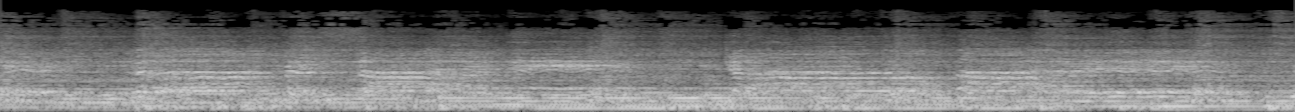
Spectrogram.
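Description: Live contemporary worship band playing and singing: several voices in held, sustained phrases over acoustic guitar, electric guitar, drums and keyboard.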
